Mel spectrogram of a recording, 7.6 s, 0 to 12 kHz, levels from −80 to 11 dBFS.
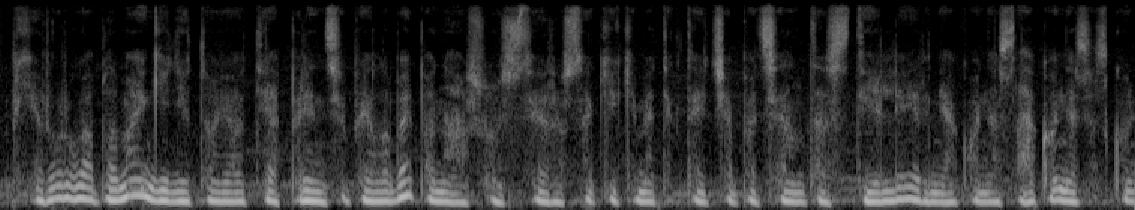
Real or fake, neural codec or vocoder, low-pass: real; none; 10.8 kHz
